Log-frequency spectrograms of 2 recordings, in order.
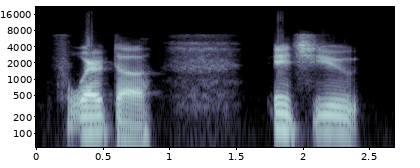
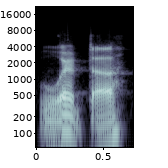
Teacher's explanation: H is usually silent in Spanish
